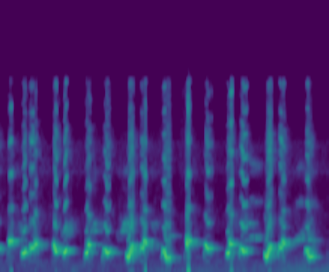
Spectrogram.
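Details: Yellow-vented bulbul singing for a master recording meant to train caged birds: steady, lively stream of short liquid whistles and chirps, about one phrase every second, with sharp clicks between notes.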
